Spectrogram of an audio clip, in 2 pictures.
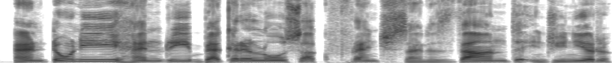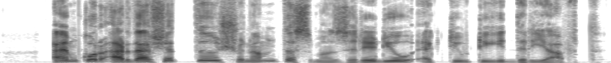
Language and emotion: Kashmiri, neutral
